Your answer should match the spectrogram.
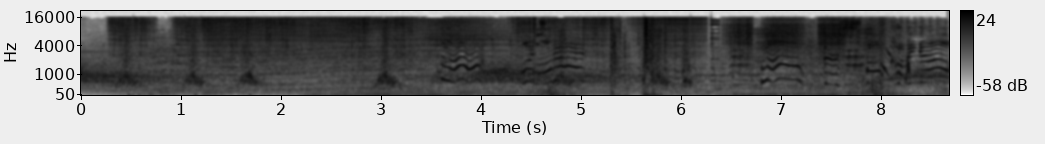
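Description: Cartoon sound effect of a fallen power line sparking: a continuous electrical crackle with several sharp snaps, over background music.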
